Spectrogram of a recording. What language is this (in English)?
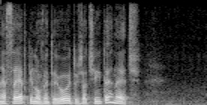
Portuguese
